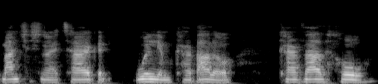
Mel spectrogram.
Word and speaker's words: Carvalho: United Target William carvalo Carvalho that's your pronounced I think as Louis vanal looks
